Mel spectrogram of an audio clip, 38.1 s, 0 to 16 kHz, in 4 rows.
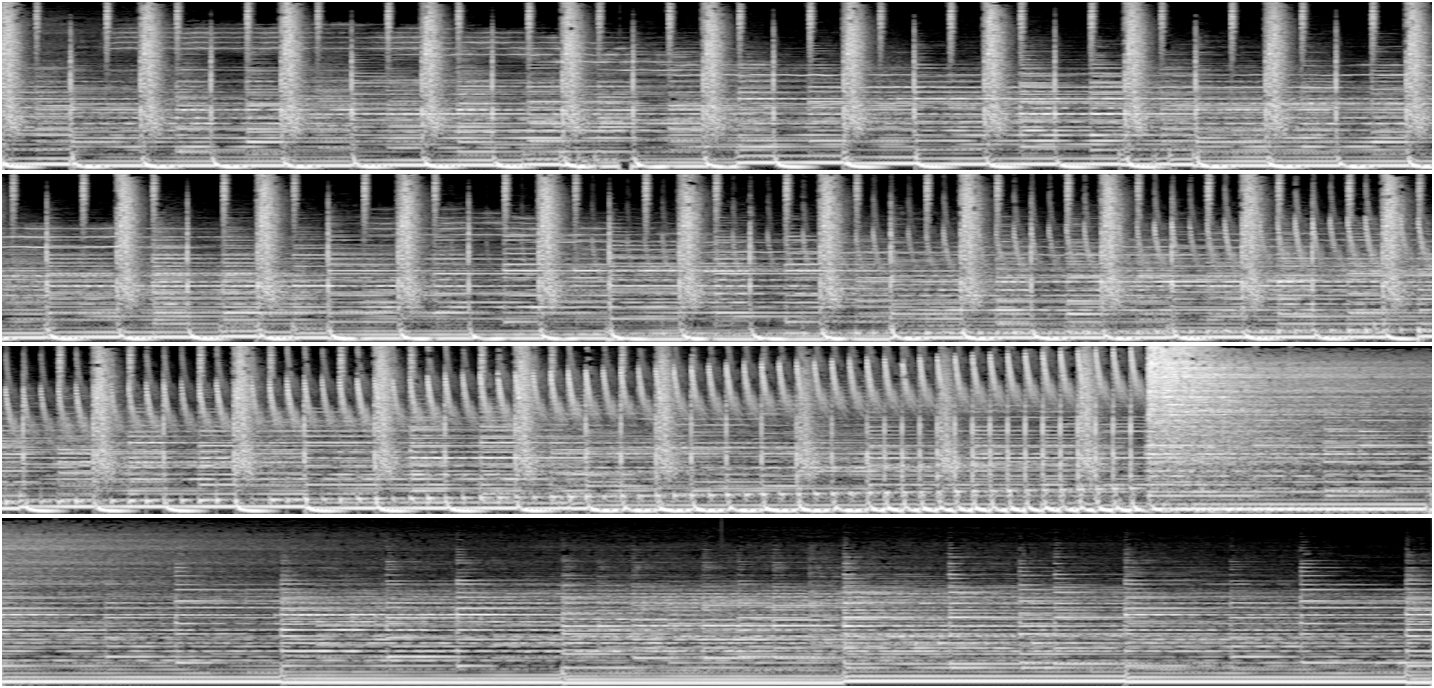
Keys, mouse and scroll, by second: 0.4-1.1 drag, 2.1 click, 4.3-8.3 drag, 8.9 click, 9.2 right click, 10.2 click, 11.4 right click, 12.7 click, 13.9 click, 15.2 click, 17.5-17.9 scroll down 3, 18.0 alt+click, 18.3 alt+middle click, 18.6 scroll down 1, 18.9 alt+middle click, 19.3 scroll up 2, 19.7 alt+middle click, 21.5 click, 22.2-22.6 scroll down 3, 24.2 click, 24.5 click, 26.5-28.6 drag, 29.3 click, 29.9 click, 30.5 scroll up 1, 31.1 scroll down 2, 31.4 scroll up 2, 32.9-35.1 drag, 35.5 scroll down 2, 35.8 alt+click.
